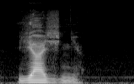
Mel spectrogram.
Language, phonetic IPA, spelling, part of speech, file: Polish, [jäɕɲ̊], jaźń, noun, Pl-jaźń.ogg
